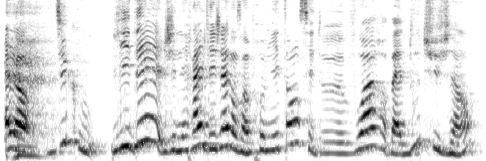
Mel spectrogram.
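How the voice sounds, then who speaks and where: A woman's voice: sits high, animated, moderate pace. A woman hosting a podcast interview, reading a scripted intro then chatting in a friendly way with fillers. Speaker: podcast host.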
